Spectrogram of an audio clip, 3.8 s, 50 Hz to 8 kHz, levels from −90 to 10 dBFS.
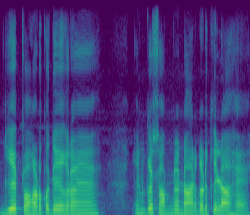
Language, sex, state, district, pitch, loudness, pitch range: Hindi, male, Rajasthan, Jaipur, 140 Hz, -17 LUFS, 135-145 Hz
